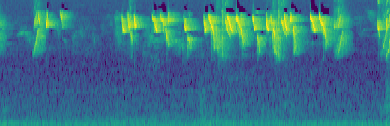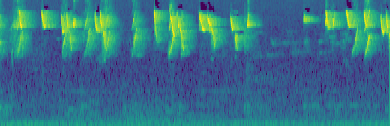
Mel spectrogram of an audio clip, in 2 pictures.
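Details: Saffron finch, a caged bird being warmed up for singing, delivering a fast, jumbled song of sharp high chirps and buzzy notes in bursts with short pauses; faint low hum underneath.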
